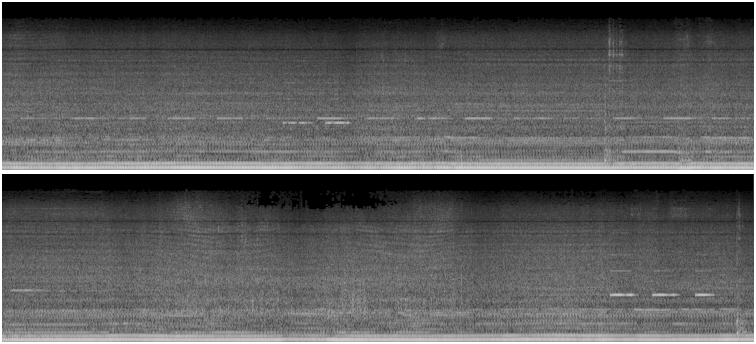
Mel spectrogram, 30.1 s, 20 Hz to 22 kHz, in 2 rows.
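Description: Bobcat S130 skid steer's Kubota V2403 four-cylinder diesel running steadily as the machine drives and turns. A backup alarm beeps repeatedly through the first half, and a second, lower beeper sounds briefly a couple of times, once near the end.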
